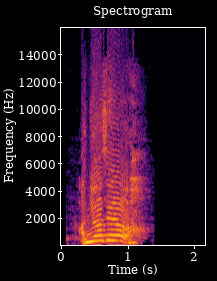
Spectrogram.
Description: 女生韩语你好音效_人物音效音效配乐_免费素材下载_提案神器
